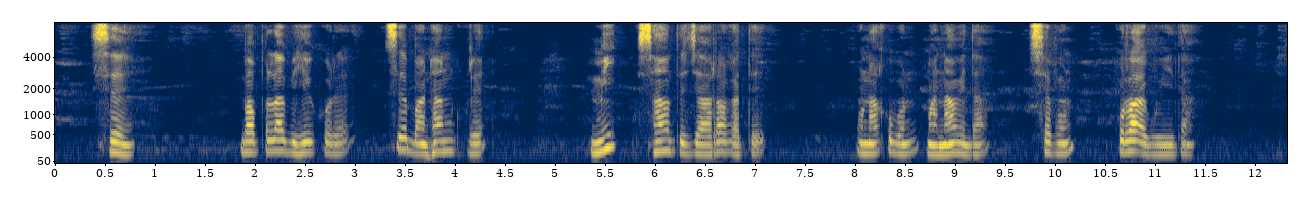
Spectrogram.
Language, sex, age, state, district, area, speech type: Santali, male, 18-30, West Bengal, Bankura, rural, spontaneous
